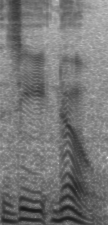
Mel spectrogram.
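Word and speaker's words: Zeeno: It is pronounced Zeno.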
